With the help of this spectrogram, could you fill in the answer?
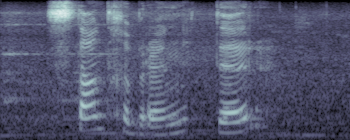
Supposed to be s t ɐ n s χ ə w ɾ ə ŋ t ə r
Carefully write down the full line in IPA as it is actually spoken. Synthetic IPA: s t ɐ n t χ ə b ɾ ə ŋ t ə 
